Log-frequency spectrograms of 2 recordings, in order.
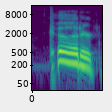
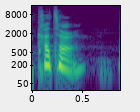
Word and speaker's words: Qatar: I'm pretty sure it's not pronounced Cutter. – Well, the journalist kept saying Cutter. – Qatar. I think it's Qatar. Like that, like Qatar, but not Cutter.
